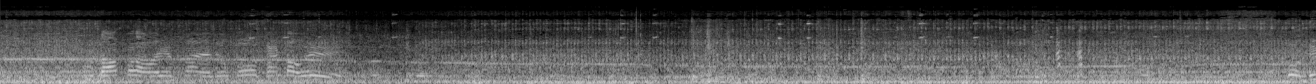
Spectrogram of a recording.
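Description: John Deere 5310 tractor's diesel engine running steadily, heard from the driver's seat.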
